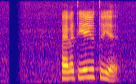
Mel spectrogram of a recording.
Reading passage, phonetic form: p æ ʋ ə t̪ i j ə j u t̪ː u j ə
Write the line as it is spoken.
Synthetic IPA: p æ ʋ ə t̪ i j ə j u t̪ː u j ə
